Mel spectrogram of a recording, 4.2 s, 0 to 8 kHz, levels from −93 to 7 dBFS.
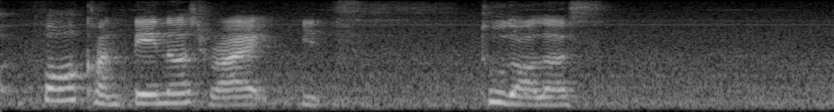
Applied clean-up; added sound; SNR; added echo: none; none; none; none.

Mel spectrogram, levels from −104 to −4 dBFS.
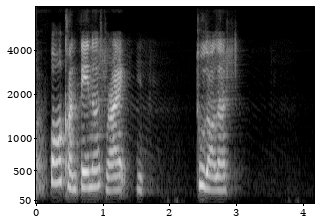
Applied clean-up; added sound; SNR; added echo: neural mask model DeepFilterNet 3.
